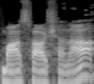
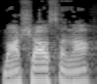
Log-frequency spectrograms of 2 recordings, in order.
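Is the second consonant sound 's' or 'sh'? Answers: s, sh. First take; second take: s; sh. First: The second syllable starts with an s sound. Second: The second syllable starts with an sh sound. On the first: The speaker calls it right. "ಮಾಸ plus ಅಶನ" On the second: The speaker calls it wrong. "ಅನೇಕ ಜನ ಹೇಳೋ ಹಾಗೆ"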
